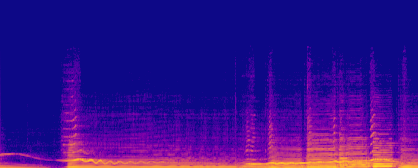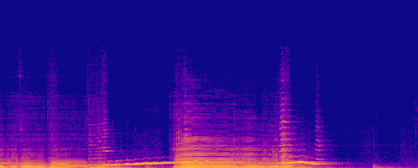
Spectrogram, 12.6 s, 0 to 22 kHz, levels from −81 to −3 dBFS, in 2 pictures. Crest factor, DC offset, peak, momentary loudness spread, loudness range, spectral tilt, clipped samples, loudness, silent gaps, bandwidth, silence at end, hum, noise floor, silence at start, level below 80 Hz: 18 dB; under 0.1%; -2 dBFS; 10 LU; 6 LU; -8 dB/octave; under 0.1%; -19 LUFS; none; 9.6 kHz; 0.55 s; none; -55 dBFS; 0 s; -36 dBFS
